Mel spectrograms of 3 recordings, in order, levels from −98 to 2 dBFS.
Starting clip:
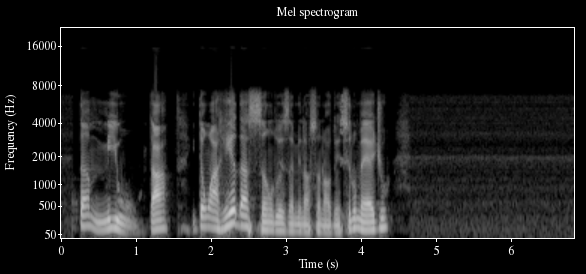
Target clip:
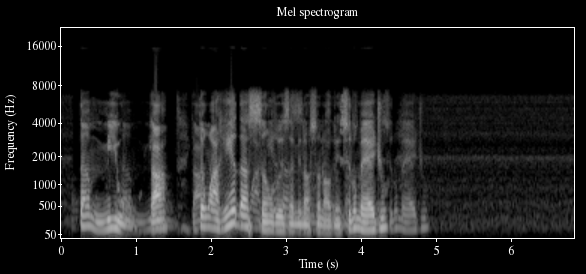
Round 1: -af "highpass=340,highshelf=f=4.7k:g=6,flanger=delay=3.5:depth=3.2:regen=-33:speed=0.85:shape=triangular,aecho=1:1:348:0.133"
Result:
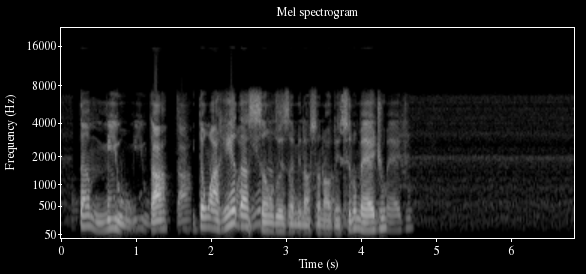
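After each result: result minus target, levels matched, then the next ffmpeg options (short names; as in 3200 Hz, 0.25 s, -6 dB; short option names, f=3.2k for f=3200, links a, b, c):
125 Hz band -10.0 dB; echo 0.204 s early
-af "highpass=140,highshelf=f=4.7k:g=6,flanger=delay=3.5:depth=3.2:regen=-33:speed=0.85:shape=triangular,aecho=1:1:348:0.133"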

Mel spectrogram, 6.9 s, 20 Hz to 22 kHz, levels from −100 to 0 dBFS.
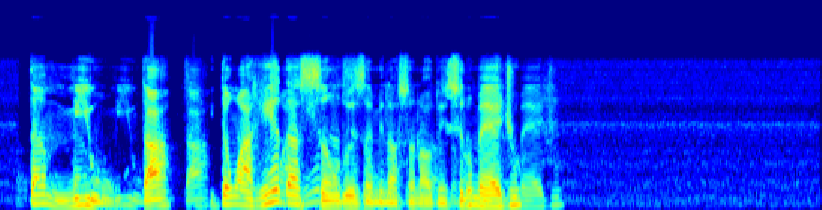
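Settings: echo 0.204 s early
-af "highpass=140,highshelf=f=4.7k:g=6,flanger=delay=3.5:depth=3.2:regen=-33:speed=0.85:shape=triangular,aecho=1:1:552:0.133"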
